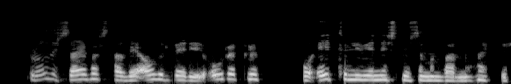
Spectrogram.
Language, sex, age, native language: Icelandic, female, 50-59, Icelandic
